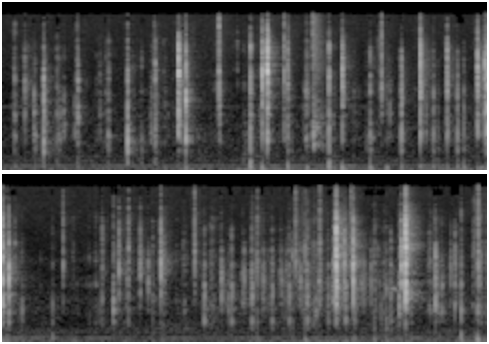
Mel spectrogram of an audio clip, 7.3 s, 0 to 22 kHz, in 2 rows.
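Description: Fingernails tap on a translucent purple Nintendo 64 controller of hard, hollow plastic with a cable while its buttons are clicked. The result is a rapid, irregular string of dry, bright clicks and taps with almost no low end and no ring, over a faint steady low hum.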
